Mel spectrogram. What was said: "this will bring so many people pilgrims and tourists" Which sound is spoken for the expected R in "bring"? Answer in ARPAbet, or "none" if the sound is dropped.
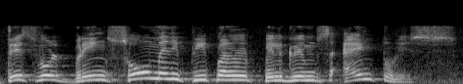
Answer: R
